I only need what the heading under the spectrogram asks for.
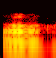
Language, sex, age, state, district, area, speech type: Assamese, male, 45-60, Assam, Majuli, urban, conversation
